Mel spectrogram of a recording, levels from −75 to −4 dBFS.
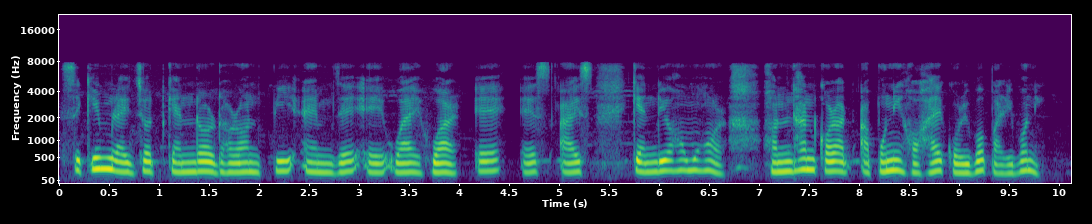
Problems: constant background noise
